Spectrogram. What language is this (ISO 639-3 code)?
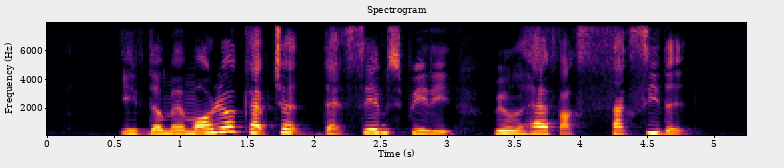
eng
